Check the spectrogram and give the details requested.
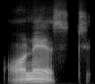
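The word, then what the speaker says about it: honest: Mister Sen ইজ অনেস্ট, এখানে অ্যান কেন হলো? এইচ আছে, এখানে অনেস্ট ওয়ের মতো ভালো মতো উচ্চারণ আছে বলে এখানে অ্যান হলো।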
